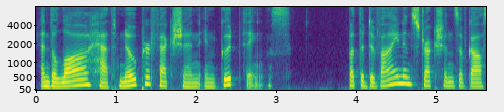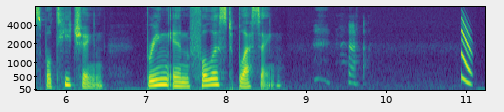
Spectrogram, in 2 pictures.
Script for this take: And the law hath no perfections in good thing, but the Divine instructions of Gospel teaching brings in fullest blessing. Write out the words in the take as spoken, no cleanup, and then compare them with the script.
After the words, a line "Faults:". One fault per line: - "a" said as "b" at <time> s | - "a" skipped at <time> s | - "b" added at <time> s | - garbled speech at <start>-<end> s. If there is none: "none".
And the law hath no perfection in good things, but the Divine instructions of Gospel teaching bring in fullest blessing.
Faults:
- "perfections" said as "perfection" at 1.3 s
- "thing" said as "things" at 2.5 s
- "brings" said as "bring" at 7.0 s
